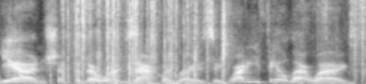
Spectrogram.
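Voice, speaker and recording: A woman with a slight Southern US accent talks at a fairly low pitch, her intonation lively. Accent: slight Southern drawl. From US South. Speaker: tarot reader. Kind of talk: live tarot reading.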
